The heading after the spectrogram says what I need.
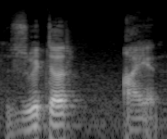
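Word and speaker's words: Zwitterion: बात होती है तो एक जर्मन वर्ड है स्विशन, ठीक है। अब स्विशन से बना है स्विशर। अब स्विशर की अगर स्पेलिंग बोली जाए तो इट इज स्विशर, जिसे अगर अंग्रेजी के हिसाब से बोला जाए तो इट बिकम्स ज्विटर। तो this is what we term as ज्विटर आयन।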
